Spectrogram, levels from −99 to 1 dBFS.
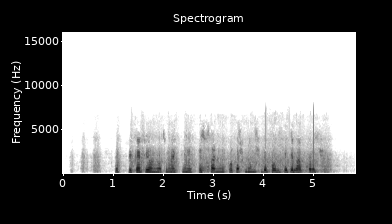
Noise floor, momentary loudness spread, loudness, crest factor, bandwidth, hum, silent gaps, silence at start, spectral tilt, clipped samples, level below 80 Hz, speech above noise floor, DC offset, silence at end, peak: -62 dBFS; 10 LU; -21 LUFS; 20 dB; 6.2 kHz; none; none; 1.05 s; -9.5 dB/octave; under 0.1%; -64 dBFS; 41 dB; under 0.1%; 0.55 s; -2 dBFS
